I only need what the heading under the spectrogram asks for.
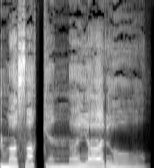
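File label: Voice retire, Japanese; lingli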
